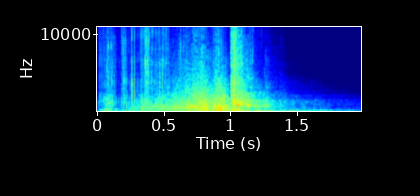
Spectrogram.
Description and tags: drag trash snack bag
Dropping snacks to trash, Recorded w/ m-audio NOVA condenser microphone.
also used a metal can from stock to complement the effect.
snack, bag, trash, doritos, papas, tirar-a-la-basura, envoltura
